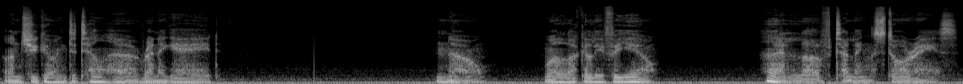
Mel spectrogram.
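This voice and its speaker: A smug, menacing sci-fi villain, acted by a man, speaks in a low register and takes his time over every phrase. He is taunting and theatrical, a ruthless crime boss from an audio drama, with noise audible behind him. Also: fairly even intonation, slow pace, pauses often. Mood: smug, cold. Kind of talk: audio roleplay acting.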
